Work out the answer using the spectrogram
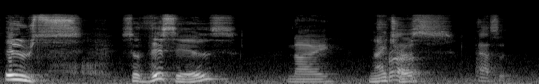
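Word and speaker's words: -ous: Not us, US, but O-U-S. it's spelled O-U-S. Oos.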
